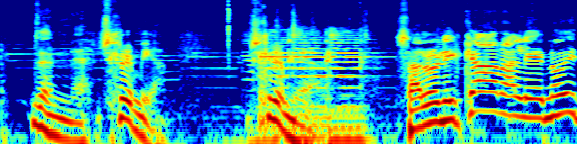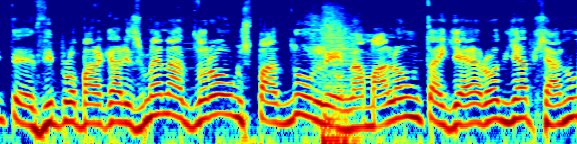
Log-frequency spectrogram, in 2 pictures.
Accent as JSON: {"language": "Greek", "country": "Greece", "said": "Ξέρεις τι είμαι Έλληνας."}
